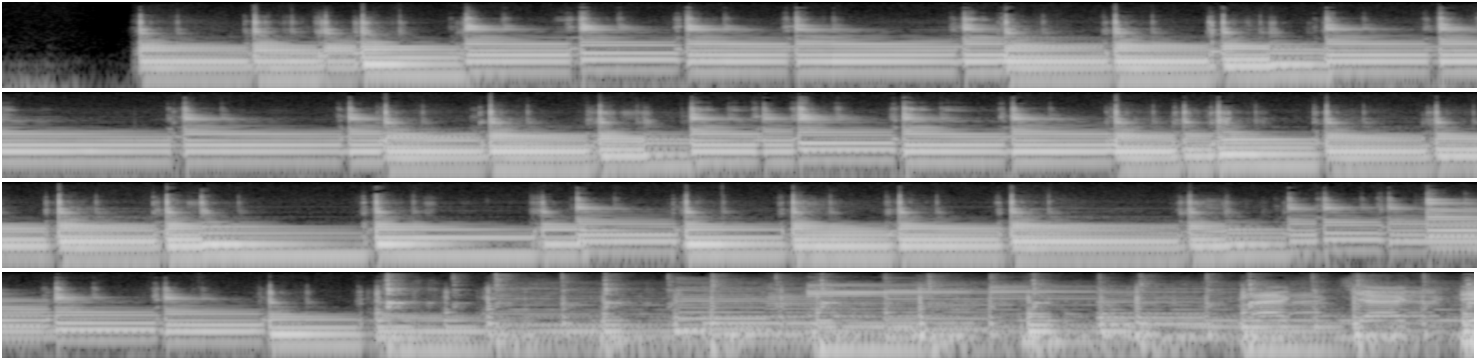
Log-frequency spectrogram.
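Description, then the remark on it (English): A rockabilly tune plays loudly and steadily, with a driving rhythm of bright, twangy electric guitar chords; no singing is heard, and the sound thickens into a fuller, busier strum toward the end. “But um, I yeah, I was delighted to find a rockabilly version of the song I love so well.”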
